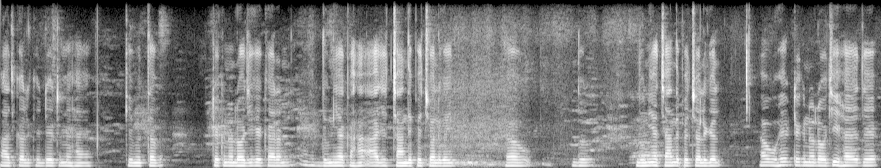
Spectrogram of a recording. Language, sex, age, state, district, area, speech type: Maithili, male, 45-60, Bihar, Sitamarhi, rural, spontaneous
